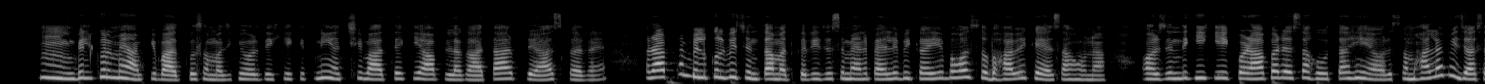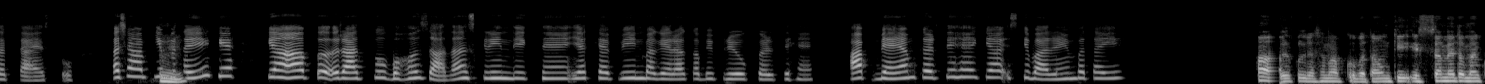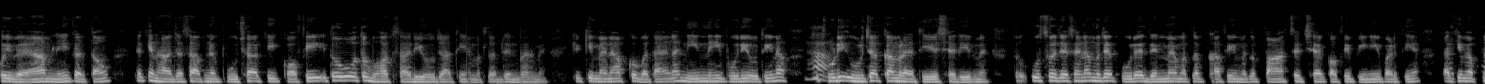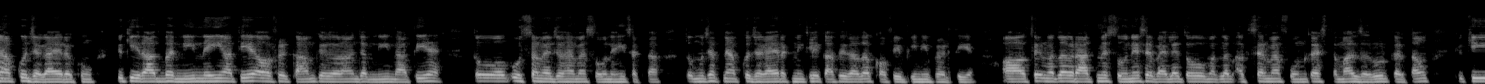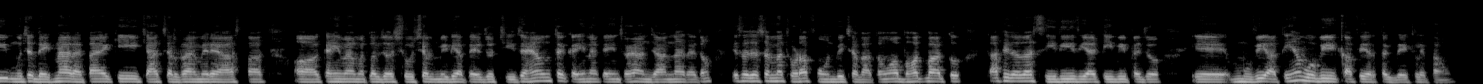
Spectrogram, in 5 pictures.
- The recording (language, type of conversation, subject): Hindi, advice, सोने से पहले रोज़मर्रा की चिंता और तनाव जल्दी कैसे कम करूँ?
- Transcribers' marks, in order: in English: "सीरीज़"; in English: "मूवी"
